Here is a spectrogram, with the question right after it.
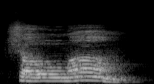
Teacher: अनुस्वार। ये म की ही आवाज देता है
